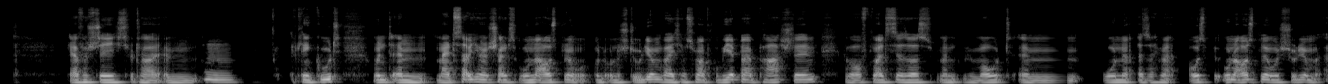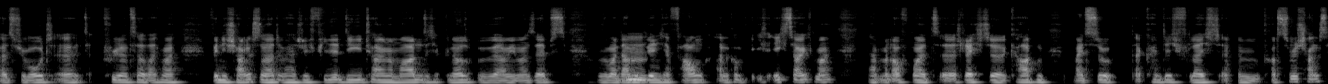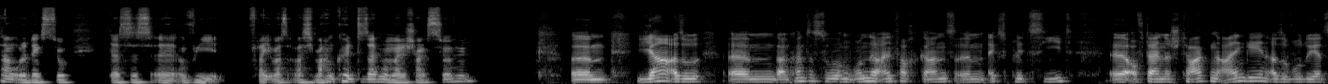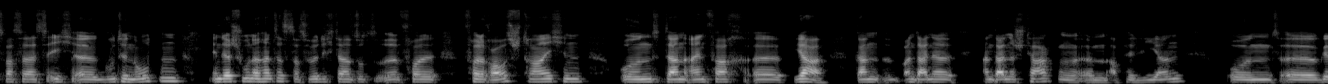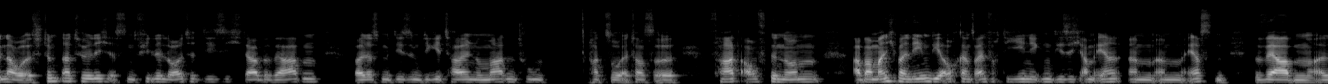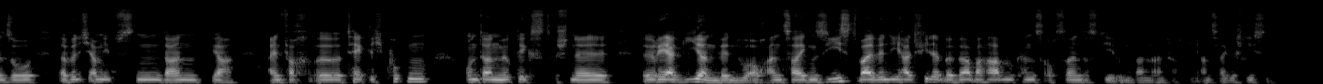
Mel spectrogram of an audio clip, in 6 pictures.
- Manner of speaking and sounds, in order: none
- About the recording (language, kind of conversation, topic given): German, advice, Wie kann ich mein Geld besser planen und bewusster ausgeben?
